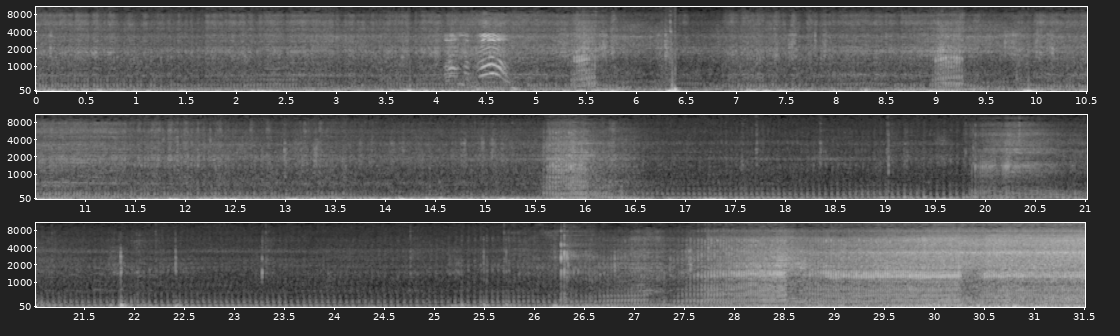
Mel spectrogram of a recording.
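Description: Off-road motorcycle engine running on a trail ride, its pitch rising and falling with the throttle. It drops to a quieter stretch past the middle, then climbs again near the end.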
